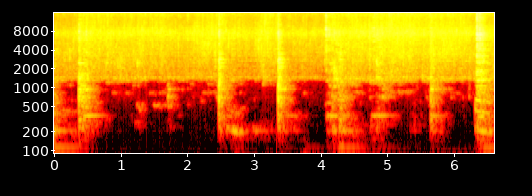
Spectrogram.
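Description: Spices frying with softened tomatoes and boiled potatoes for a spicy tangra fish curry, a steady sizzle broken by repeated sharp scrapes of a spatula stirring the pan, close and moderately loud.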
